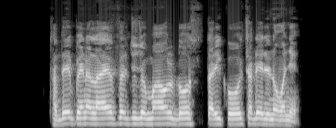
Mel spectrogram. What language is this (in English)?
Sindhi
